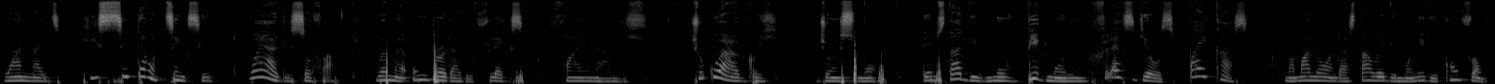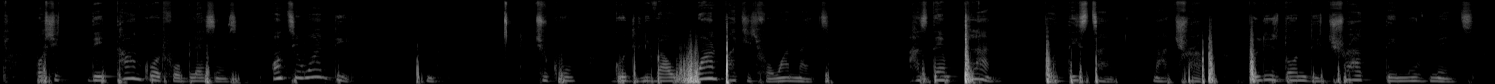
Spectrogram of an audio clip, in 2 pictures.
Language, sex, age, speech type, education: Nigerian Pidgin, female, 15-29, spontaneous, tertiary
